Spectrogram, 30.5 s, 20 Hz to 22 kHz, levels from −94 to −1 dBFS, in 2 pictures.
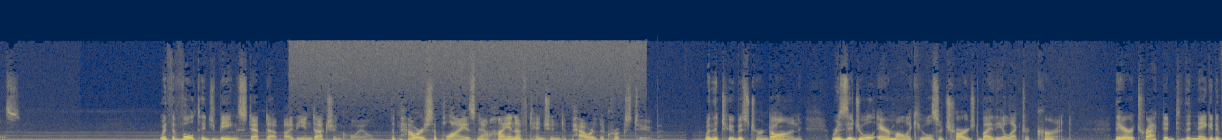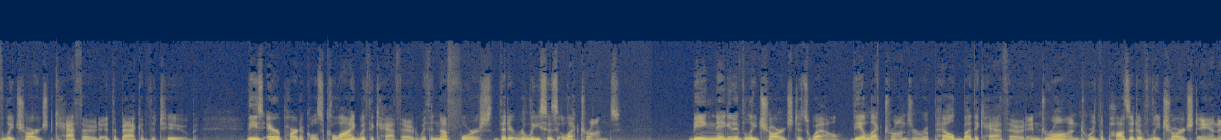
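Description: Low bit depth with noise shaping runs from 3.61 to 8.08 s. The audio is quantised coarsely, which fits roughly 6 bits, and the rounding error is pushed upward in frequency. This leaves a steady, thin hiss that climbs toward the top of the band, only around ten decibels below the signal.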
